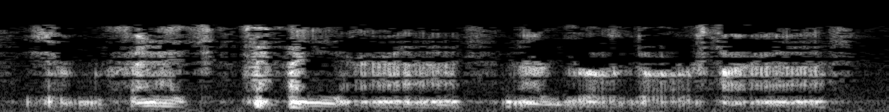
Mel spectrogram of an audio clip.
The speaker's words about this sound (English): And because imagination might suggest a conjectural source in the world of non-visible beings, the huddled crowd at the mountain's base huddled still closer and winced as if in expectation of a blow. Rang the hideous croaking out of space.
